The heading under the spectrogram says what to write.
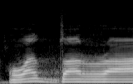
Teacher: ضاد حروف مستعلیہ میں سے ہے، ضاد کو موٹا پڑھیں گے. را پر زبر ہے، را کو بھی موٹا پڑھیں گے.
